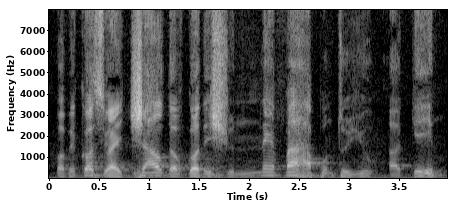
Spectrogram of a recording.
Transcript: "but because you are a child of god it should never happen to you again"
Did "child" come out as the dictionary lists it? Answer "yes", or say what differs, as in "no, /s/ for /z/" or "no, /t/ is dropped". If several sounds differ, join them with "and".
yes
